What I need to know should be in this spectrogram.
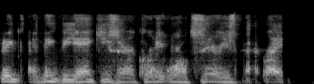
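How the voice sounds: A raspy, put-on character voice moves along at a fairly quick pace. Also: man, medium pitch for a man.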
